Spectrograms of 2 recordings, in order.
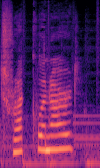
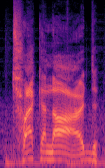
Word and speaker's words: Traquenard: Excusez-moi, mais êtes-vous Monsieur Traquenard? Please, in English. I do not wish to hear my native tongue butchered while I eat. As for my name, not Traquenard. It is Traquenard.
